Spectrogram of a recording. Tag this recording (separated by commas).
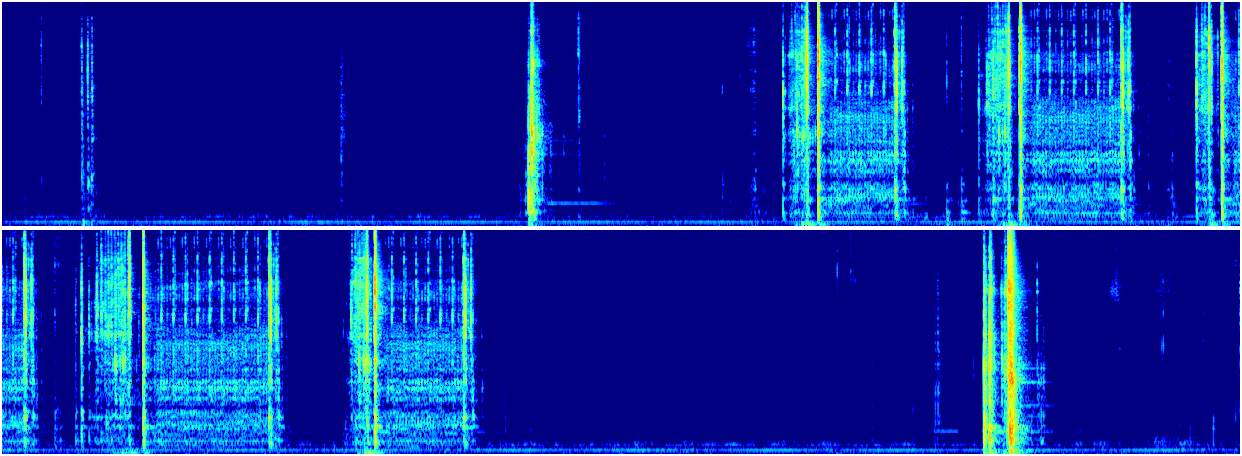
Alarm, Telephone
